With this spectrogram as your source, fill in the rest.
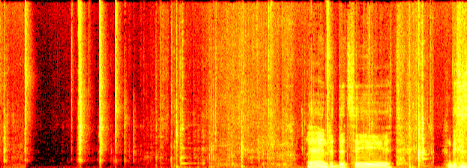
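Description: A plastic case clicks and creaks as it is pried open.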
